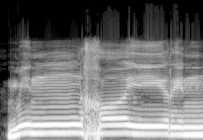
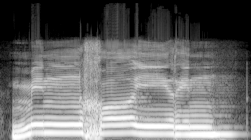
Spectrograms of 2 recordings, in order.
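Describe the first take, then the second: The two takes are said the same way.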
